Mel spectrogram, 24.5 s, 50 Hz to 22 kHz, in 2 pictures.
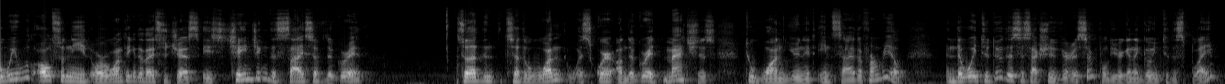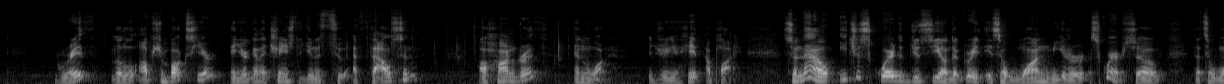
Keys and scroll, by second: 15.4-16.5 typing, 16.3 Tab, 17.4 Tab.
